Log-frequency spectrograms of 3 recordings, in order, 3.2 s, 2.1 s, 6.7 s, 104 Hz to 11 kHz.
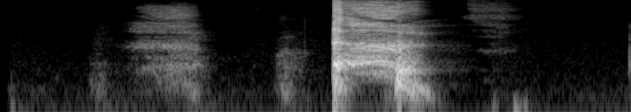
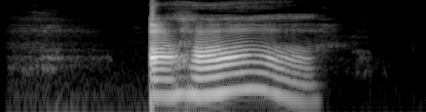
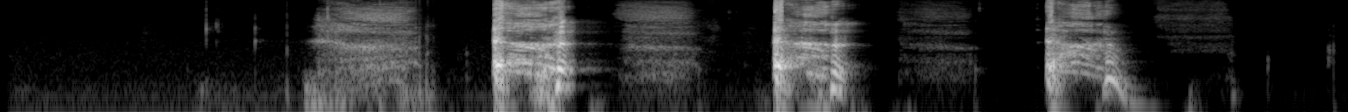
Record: {"cough_length": "3.2 s", "cough_amplitude": 32768, "cough_signal_mean_std_ratio": 0.29, "exhalation_length": "2.1 s", "exhalation_amplitude": 32768, "exhalation_signal_mean_std_ratio": 0.42, "three_cough_length": "6.7 s", "three_cough_amplitude": 32768, "three_cough_signal_mean_std_ratio": 0.27, "survey_phase": "beta (2021-08-13 to 2022-03-07)", "age": "45-64", "gender": "Female", "wearing_mask": "No", "symptom_runny_or_blocked_nose": true, "symptom_sore_throat": true, "symptom_fatigue": true, "symptom_headache": true, "smoker_status": "Ex-smoker", "respiratory_condition_asthma": false, "respiratory_condition_other": false, "recruitment_source": "Test and Trace", "submission_delay": "2 days", "covid_test_result": "Positive", "covid_test_method": "RT-qPCR", "covid_ct_value": 25.1, "covid_ct_gene": "N gene"}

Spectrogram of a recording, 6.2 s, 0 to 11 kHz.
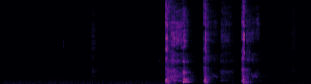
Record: {"three_cough_length": "6.2 s", "three_cough_amplitude": 32768, "three_cough_signal_mean_std_ratio": 0.27, "survey_phase": "beta (2021-08-13 to 2022-03-07)", "age": "18-44", "gender": "Female", "wearing_mask": "No", "symptom_cough_any": true, "symptom_runny_or_blocked_nose": true, "symptom_sore_throat": true, "symptom_fatigue": true, "symptom_headache": true, "smoker_status": "Never smoked", "respiratory_condition_asthma": false, "respiratory_condition_other": false, "recruitment_source": "Test and Trace", "submission_delay": "2 days", "covid_test_result": "Positive", "covid_test_method": "RT-qPCR", "covid_ct_value": 30.6, "covid_ct_gene": "N gene"}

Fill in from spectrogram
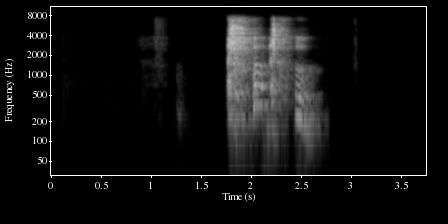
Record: {"cough_length": "3.8 s", "cough_amplitude": 18153, "cough_signal_mean_std_ratio": 0.33, "survey_phase": "beta (2021-08-13 to 2022-03-07)", "age": "45-64", "gender": "Female", "wearing_mask": "No", "symptom_none": true, "symptom_onset": "12 days", "smoker_status": "Never smoked", "respiratory_condition_asthma": false, "respiratory_condition_other": false, "recruitment_source": "REACT", "submission_delay": "1 day", "covid_test_result": "Negative", "covid_test_method": "RT-qPCR"}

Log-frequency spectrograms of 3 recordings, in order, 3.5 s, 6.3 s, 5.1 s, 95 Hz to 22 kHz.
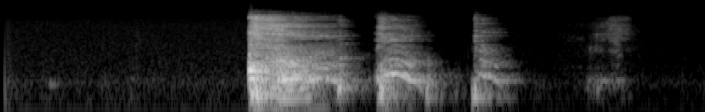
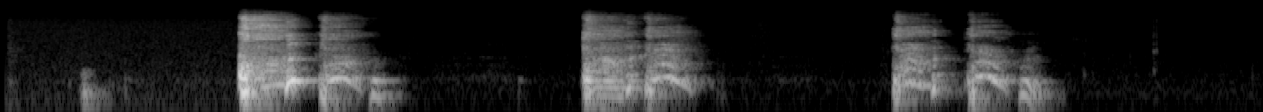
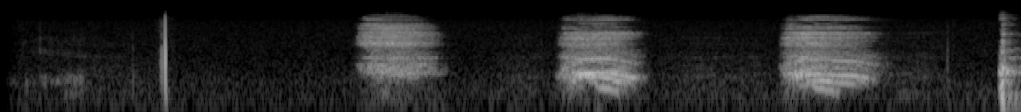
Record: {"cough_length": "3.5 s", "cough_amplitude": 30578, "cough_signal_mean_std_ratio": 0.3, "three_cough_length": "6.3 s", "three_cough_amplitude": 24455, "three_cough_signal_mean_std_ratio": 0.32, "exhalation_length": "5.1 s", "exhalation_amplitude": 12244, "exhalation_signal_mean_std_ratio": 0.41, "survey_phase": "beta (2021-08-13 to 2022-03-07)", "age": "45-64", "gender": "Female", "wearing_mask": "No", "symptom_cough_any": true, "symptom_new_continuous_cough": true, "symptom_runny_or_blocked_nose": true, "symptom_fever_high_temperature": true, "symptom_headache": true, "smoker_status": "Never smoked", "respiratory_condition_asthma": false, "respiratory_condition_other": false, "recruitment_source": "Test and Trace", "submission_delay": "0 days", "covid_test_result": "Positive", "covid_test_method": "LFT"}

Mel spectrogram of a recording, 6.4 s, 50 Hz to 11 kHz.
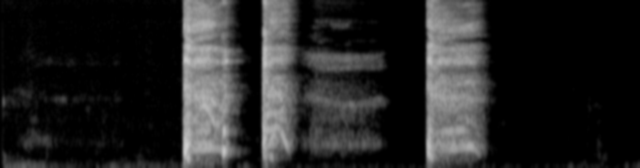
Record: {"three_cough_length": "6.4 s", "three_cough_amplitude": 32768, "three_cough_signal_mean_std_ratio": 0.26, "survey_phase": "beta (2021-08-13 to 2022-03-07)", "age": "18-44", "gender": "Female", "wearing_mask": "No", "symptom_cough_any": true, "symptom_runny_or_blocked_nose": true, "symptom_sore_throat": true, "symptom_diarrhoea": true, "symptom_other": true, "smoker_status": "Never smoked", "respiratory_condition_asthma": false, "respiratory_condition_other": false, "recruitment_source": "Test and Trace", "submission_delay": "1 day", "covid_test_result": "Positive", "covid_test_method": "RT-qPCR", "covid_ct_value": 30.0, "covid_ct_gene": "N gene"}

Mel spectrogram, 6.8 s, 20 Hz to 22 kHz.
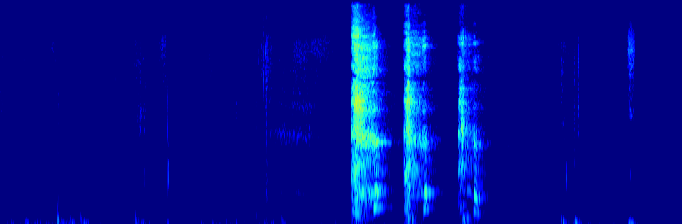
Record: {"three_cough_length": "6.8 s", "three_cough_amplitude": 3077, "three_cough_signal_mean_std_ratio": 0.28, "survey_phase": "beta (2021-08-13 to 2022-03-07)", "age": "18-44", "gender": "Female", "wearing_mask": "No", "symptom_cough_any": true, "symptom_runny_or_blocked_nose": true, "symptom_sore_throat": true, "symptom_fatigue": true, "symptom_headache": true, "symptom_other": true, "symptom_onset": "3 days", "smoker_status": "Never smoked", "respiratory_condition_asthma": false, "respiratory_condition_other": false, "recruitment_source": "Test and Trace", "submission_delay": "1 day", "covid_test_result": "Positive", "covid_test_method": "RT-qPCR", "covid_ct_value": 23.2, "covid_ct_gene": "ORF1ab gene", "covid_ct_mean": 23.5, "covid_viral_load": "19000 copies/ml", "covid_viral_load_category": "Low viral load (10K-1M copies/ml)"}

